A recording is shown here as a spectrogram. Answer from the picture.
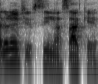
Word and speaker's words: Asake: know if you've seen asake who's a shark yeah that's how you pronounce it yeah like you can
